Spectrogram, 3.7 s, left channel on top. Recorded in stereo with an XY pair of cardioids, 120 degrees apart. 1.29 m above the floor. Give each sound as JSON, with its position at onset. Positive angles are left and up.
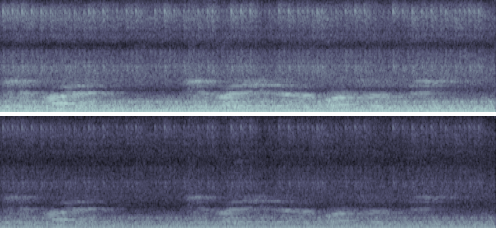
{"t": 0.0, "sound": "a vehicle", "azimuth_deg": 60}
